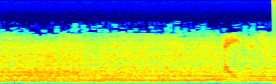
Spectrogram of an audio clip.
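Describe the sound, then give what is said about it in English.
A car engine roars steadily, a dense mechanical drone throughout, with a brief rising-and-falling whine near the end as it revs and pulls away, the car swinging round and heading for the exit of a car park. “Mrs. Peel swung her car round and headed for the true exit of the car park”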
